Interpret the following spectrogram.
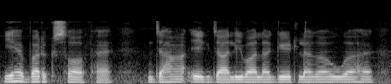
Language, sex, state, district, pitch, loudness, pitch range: Hindi, male, Uttar Pradesh, Lalitpur, 120 Hz, -15 LUFS, 115-120 Hz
